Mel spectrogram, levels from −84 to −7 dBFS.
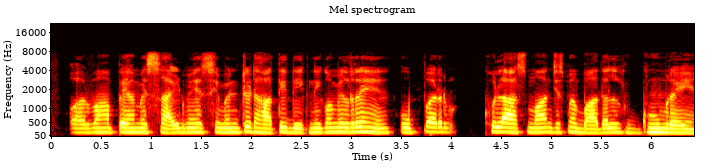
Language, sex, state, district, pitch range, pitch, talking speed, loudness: Hindi, male, Andhra Pradesh, Guntur, 145-155 Hz, 150 Hz, 205 wpm, -18 LUFS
